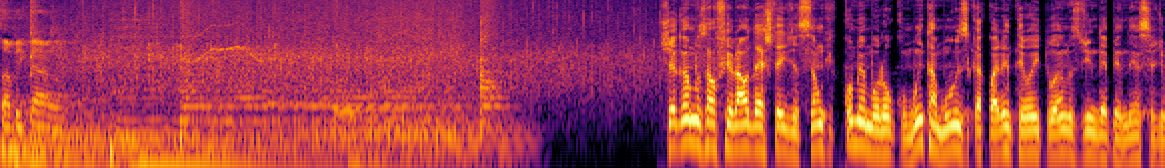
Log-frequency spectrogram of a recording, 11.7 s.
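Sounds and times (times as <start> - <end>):
speech: 0.0 - 0.8, 6.6 - 11.6
audience applause: 0.0 - 7.5.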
